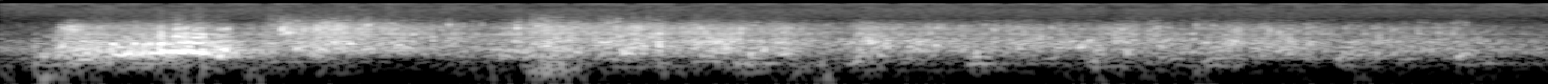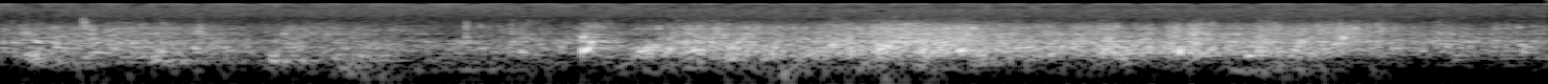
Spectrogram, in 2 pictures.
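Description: Hippopotamus sounds in water: a loud gurgling burst about half a second in, then softer gurgling and sloshing that swells again near the end.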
